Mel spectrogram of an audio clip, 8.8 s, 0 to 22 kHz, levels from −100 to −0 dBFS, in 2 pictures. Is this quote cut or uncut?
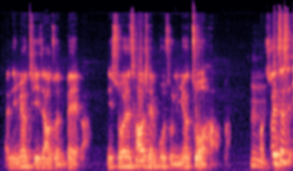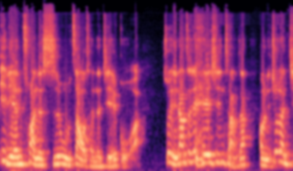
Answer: uncut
